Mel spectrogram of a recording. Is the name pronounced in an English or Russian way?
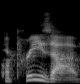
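Russian. The name is said with a Russian pronunciation.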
